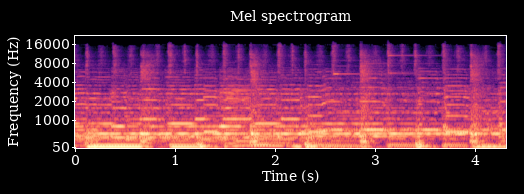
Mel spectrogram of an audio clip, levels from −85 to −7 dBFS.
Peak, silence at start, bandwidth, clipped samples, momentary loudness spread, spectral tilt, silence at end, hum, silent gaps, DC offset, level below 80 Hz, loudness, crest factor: 0 dBFS; 0 s; 16.5 kHz; under 0.1%; 4 LU; -6 dB/octave; 0 s; none; none; under 0.1%; -18 dBFS; -14 LUFS; 12 dB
